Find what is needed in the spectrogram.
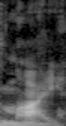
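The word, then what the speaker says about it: Mie: I think it's Mai. Mai? Oh, I don't know. okay. M-I-E. I would say because P-I-E is pie. Mai.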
